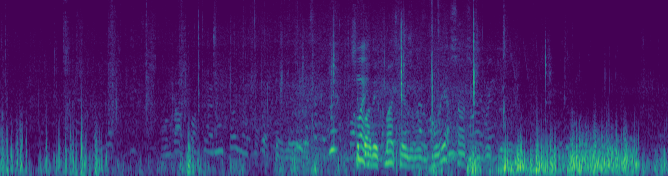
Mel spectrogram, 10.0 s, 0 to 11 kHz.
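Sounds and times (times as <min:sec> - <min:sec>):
walking poles clicking on gravel: 0:00.0 - 0:09.8
footsteps on gravel: 0:00.0 - 0:10.0
wind noise: 0:00.0 - 0:10.0.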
